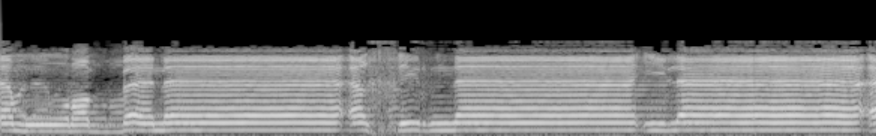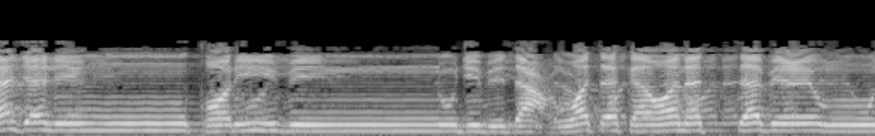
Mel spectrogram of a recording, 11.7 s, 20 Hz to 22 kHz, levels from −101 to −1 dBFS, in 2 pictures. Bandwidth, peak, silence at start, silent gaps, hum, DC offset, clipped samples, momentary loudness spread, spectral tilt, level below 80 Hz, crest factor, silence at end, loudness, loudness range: 6.6 kHz; -4 dBFS; 0 s; none; none; under 0.1%; under 0.1%; 8 LU; -4.5 dB/octave; -54 dBFS; 16 dB; 0 s; -18 LUFS; 5 LU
